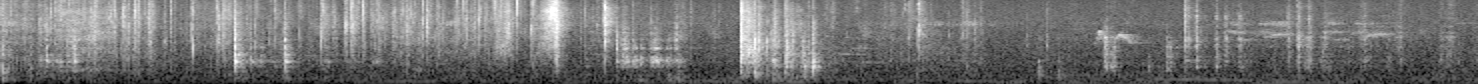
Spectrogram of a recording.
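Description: Handling noise: a rubber Wi-Fi antenna and an aluminium TV-box case knocked and set down on a wooden table, with some rustling of plastic wrapping. The sharpest knocks come about five and a half and seven and a half seconds in. Fainter small ticks follow near the end as the antenna is screwed onto its connector.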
